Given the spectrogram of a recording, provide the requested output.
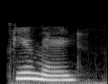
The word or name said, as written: fumade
